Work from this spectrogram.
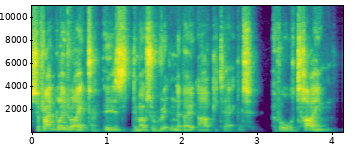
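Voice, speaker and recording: A middle-aged man, an architect, giving a talk over a video call, measured and a little hesitant before reading from a prepared text. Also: mid-range voice, fairly bright tone. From Wales.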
